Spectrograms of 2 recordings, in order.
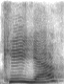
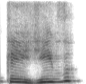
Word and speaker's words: Kyiv: No. Kiev, it's Russian. Kyiv. It's Ukrainian way, and it's only right way because it's Ukrainian city and it should sound Kyiv.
